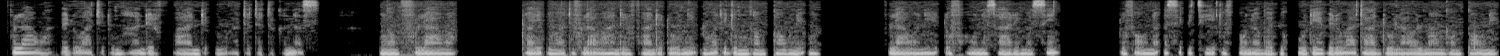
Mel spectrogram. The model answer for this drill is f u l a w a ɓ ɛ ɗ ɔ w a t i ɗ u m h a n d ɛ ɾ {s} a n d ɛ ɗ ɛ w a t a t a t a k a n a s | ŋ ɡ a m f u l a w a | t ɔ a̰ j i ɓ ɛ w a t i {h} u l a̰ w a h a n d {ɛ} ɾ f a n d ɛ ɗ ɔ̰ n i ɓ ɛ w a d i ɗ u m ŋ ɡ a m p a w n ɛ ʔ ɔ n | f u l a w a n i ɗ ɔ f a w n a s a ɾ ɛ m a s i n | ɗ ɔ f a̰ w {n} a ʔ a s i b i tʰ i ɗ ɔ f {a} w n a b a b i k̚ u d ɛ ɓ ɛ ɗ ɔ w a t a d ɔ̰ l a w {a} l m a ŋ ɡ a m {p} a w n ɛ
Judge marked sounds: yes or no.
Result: no, no, yes, yes, yes, yes, yes

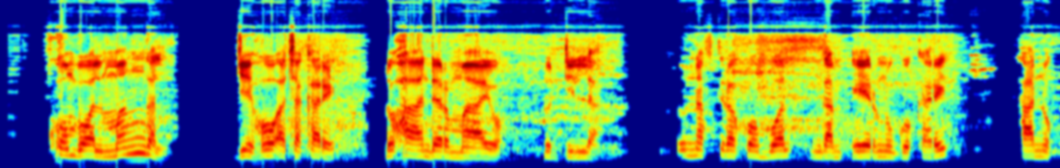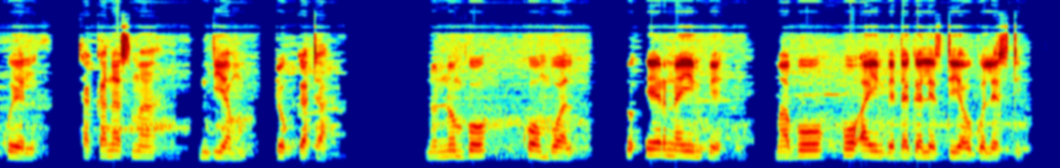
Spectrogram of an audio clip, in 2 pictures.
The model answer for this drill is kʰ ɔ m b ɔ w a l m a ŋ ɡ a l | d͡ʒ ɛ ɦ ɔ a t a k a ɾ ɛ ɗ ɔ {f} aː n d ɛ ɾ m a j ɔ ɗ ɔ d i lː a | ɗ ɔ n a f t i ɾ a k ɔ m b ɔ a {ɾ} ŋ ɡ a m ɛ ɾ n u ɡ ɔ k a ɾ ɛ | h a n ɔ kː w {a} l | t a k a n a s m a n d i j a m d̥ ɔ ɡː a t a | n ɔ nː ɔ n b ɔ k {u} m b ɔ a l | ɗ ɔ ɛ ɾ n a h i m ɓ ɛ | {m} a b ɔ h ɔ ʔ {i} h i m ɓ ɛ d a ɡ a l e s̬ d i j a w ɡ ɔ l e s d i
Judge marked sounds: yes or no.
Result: no, no, no, no, yes, no

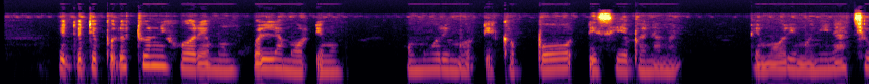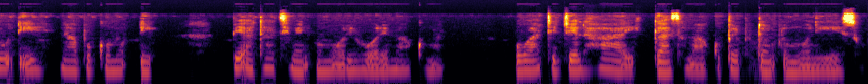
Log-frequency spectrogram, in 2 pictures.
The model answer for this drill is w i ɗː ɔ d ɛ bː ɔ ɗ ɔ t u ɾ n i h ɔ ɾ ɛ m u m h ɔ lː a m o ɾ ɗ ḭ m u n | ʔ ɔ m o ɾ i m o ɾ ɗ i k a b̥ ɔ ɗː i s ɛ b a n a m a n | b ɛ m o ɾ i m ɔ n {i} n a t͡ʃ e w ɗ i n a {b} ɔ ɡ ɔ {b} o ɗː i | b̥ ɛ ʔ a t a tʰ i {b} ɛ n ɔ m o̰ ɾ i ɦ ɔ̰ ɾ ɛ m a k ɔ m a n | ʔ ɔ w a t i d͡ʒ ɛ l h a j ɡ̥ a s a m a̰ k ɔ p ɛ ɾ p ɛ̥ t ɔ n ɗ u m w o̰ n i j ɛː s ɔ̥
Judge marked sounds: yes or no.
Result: yes, yes, no, no

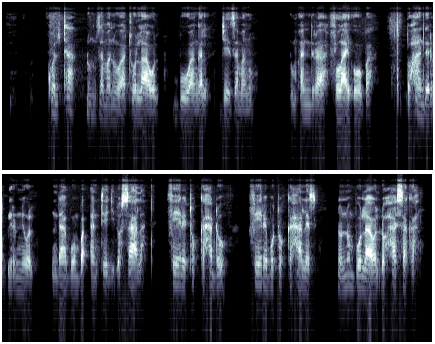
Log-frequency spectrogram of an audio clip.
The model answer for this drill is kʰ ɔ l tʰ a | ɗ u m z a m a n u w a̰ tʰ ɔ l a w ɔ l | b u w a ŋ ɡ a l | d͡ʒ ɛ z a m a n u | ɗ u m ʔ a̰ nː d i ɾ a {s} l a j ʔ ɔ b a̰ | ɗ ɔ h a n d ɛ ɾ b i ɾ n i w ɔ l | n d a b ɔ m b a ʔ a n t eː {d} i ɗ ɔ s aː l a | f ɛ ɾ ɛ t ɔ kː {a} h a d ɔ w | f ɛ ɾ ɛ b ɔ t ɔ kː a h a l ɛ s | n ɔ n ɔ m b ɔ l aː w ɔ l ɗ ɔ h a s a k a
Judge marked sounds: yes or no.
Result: no, no, yes

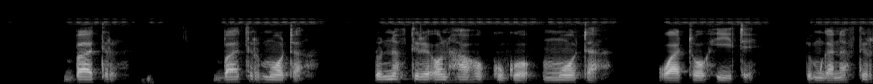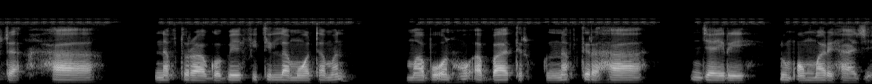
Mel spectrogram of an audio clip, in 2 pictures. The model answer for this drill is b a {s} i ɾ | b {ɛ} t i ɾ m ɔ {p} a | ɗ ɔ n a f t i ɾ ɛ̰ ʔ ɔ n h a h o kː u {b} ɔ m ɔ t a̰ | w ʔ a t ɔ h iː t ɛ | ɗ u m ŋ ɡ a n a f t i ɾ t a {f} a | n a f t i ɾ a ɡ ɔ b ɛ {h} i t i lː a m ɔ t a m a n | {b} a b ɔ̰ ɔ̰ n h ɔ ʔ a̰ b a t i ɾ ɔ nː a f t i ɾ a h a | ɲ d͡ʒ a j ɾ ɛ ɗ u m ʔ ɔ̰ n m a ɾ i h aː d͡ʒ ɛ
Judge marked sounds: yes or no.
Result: no, no, no, no, no, no, no

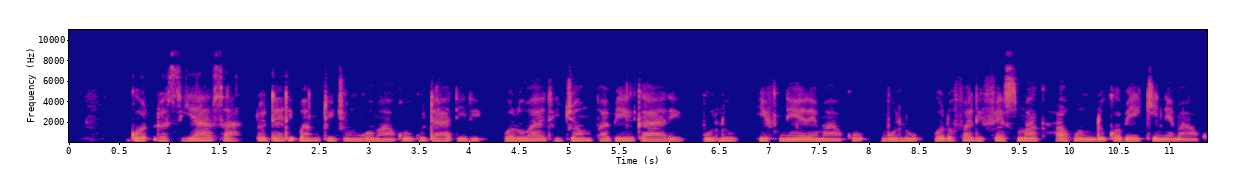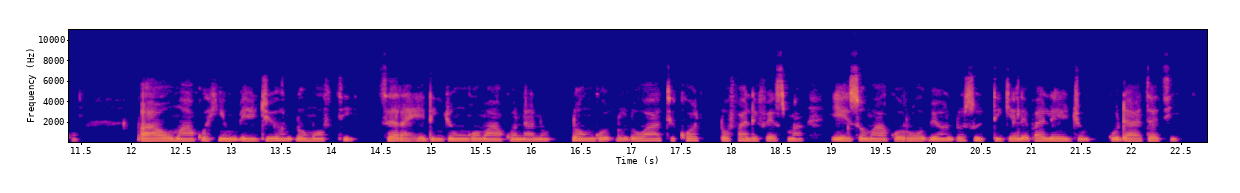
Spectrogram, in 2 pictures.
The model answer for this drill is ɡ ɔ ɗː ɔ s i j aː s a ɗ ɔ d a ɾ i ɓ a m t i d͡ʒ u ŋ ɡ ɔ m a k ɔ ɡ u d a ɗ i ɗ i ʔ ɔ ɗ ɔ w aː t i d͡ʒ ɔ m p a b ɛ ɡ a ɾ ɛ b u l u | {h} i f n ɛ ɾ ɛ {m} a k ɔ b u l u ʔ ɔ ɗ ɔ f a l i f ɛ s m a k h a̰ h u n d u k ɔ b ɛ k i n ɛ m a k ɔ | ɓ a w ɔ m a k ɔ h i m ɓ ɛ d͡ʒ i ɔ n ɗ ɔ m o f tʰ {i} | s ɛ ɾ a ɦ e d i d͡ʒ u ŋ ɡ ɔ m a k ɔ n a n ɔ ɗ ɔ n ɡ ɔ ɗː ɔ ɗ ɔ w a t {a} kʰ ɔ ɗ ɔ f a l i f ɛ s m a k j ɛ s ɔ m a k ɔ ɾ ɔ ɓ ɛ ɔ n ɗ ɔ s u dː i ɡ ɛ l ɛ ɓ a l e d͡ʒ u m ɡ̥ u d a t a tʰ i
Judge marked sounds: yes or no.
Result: yes, yes, yes, no

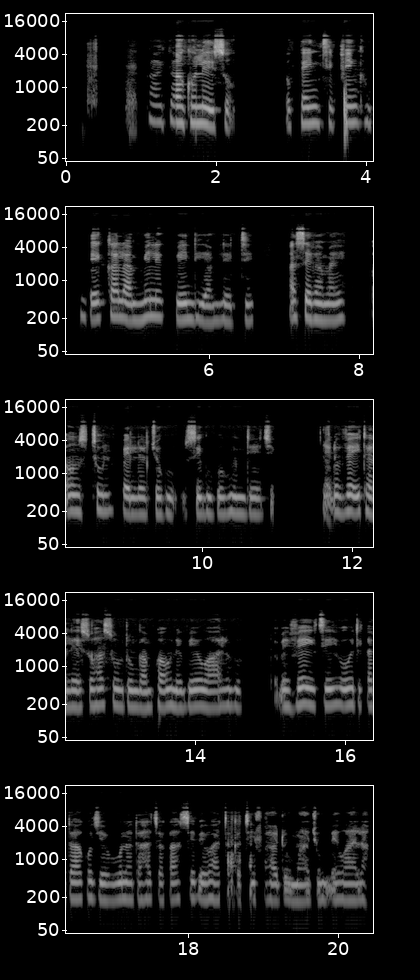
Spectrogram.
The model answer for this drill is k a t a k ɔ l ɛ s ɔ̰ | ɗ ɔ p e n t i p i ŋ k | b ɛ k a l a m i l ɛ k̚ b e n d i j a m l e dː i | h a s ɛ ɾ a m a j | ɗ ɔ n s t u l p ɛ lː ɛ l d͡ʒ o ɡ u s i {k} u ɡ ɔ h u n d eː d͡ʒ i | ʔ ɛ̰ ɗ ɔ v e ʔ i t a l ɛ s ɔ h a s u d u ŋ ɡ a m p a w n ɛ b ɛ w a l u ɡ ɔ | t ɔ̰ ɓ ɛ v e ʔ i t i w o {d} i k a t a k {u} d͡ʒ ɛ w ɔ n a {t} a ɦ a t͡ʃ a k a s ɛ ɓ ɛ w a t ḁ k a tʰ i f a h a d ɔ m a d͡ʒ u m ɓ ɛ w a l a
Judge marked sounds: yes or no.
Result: no, yes, no, yes

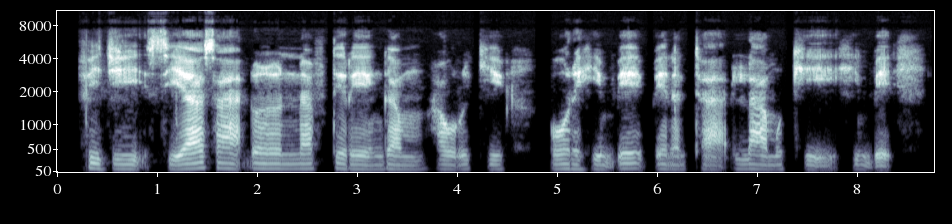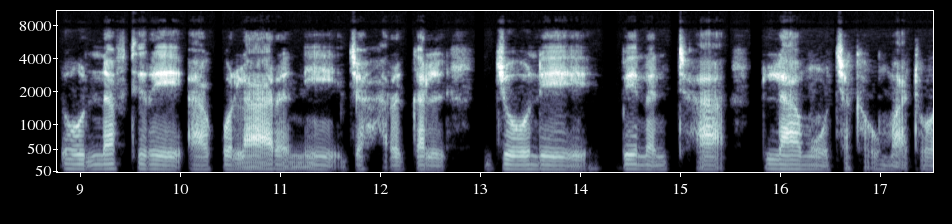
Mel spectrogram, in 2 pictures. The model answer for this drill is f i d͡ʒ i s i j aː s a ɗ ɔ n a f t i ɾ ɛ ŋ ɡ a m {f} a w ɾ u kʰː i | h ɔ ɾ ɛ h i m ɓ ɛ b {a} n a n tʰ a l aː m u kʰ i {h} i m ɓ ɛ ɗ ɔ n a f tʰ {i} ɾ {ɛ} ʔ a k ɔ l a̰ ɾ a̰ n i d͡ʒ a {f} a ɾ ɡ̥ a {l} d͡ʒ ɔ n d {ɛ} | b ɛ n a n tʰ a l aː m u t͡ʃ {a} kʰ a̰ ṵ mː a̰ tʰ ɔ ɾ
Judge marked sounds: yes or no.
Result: no, no, yes, yes, yes, no, yes, yes, yes

